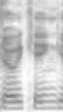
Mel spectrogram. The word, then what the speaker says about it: Joey: Is it pronounced Joey? – Joey King, yeah.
